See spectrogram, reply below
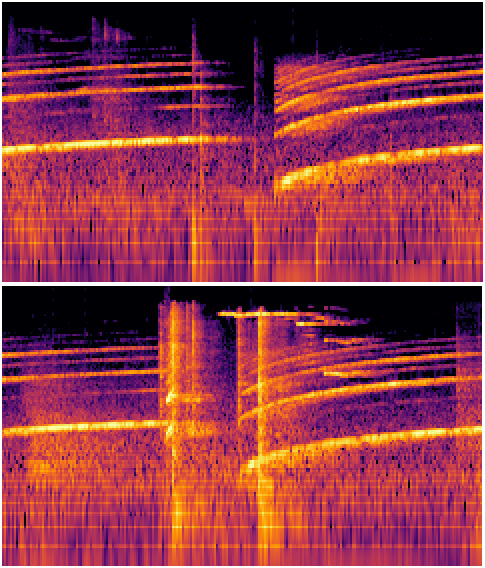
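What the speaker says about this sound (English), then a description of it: "please turn off that alarm since that's your job." A school alarm at Blackwell Academy in the video game Life Is Strange rings as a faint, repeating electronic siren, each rising wail sliding upward then holding, with short clicks between cycles.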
